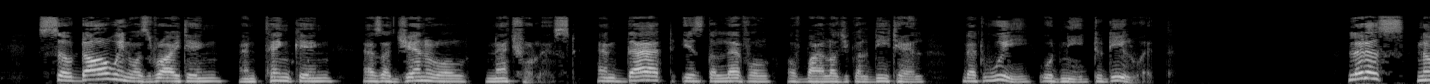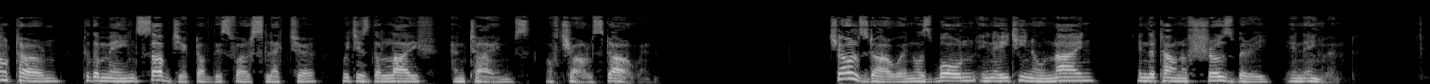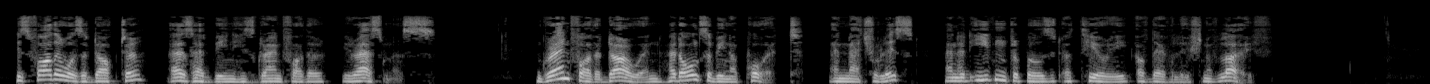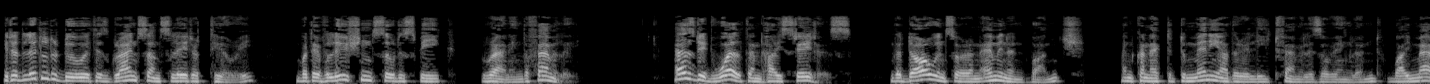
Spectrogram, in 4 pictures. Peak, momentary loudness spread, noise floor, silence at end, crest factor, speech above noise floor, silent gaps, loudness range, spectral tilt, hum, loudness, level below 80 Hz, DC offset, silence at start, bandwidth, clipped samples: -4 dBFS; 11 LU; -83 dBFS; 0 s; 18 dB; 62 dB; 11.91-11.97 s; 5 LU; -5.5 dB/octave; none; -22 LUFS; -54 dBFS; under 0.1%; 0.4 s; 10.5 kHz; under 0.1%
